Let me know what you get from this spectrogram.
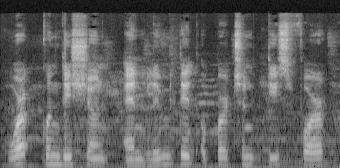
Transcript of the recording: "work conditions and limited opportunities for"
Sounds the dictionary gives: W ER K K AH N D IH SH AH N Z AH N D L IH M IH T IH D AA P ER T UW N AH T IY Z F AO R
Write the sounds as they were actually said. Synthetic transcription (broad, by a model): W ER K K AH N D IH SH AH N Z AH N D L IH M IH T IH D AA P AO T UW N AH T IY S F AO R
